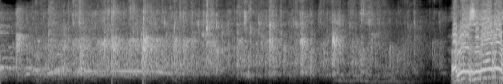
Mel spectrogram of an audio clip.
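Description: A church congregation claps its hands in steady applause for several seconds before it fades, and then a loud voice cuts in.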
